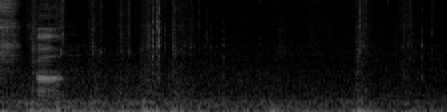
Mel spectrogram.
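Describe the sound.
A car is being driven, producing a low, steady road and engine rumble from inside the vehicle. The drone stays fairly even, with a short vocal sound near the start.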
